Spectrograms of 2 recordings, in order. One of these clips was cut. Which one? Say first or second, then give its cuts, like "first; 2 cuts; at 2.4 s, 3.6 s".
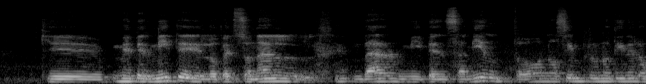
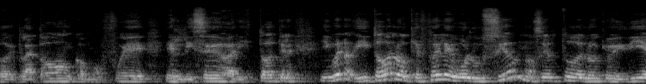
first; 1 cut; at 2.0 s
